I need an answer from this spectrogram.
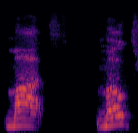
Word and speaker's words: Moats: And Rewind-A-Buddy by J. Merrill Moats rhymes with boats, Dana, Moats.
